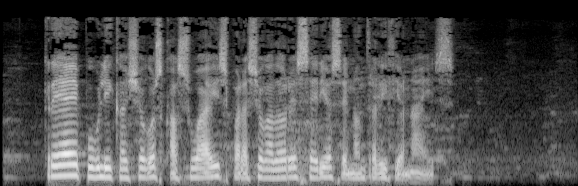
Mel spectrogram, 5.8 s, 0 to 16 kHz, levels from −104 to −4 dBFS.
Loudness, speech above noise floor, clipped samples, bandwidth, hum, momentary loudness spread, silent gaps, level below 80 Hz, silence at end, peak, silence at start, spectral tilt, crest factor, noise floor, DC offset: -22 LUFS; 40 dB; under 0.1%; 11.5 kHz; none; 13 LU; none; -60 dBFS; 1.25 s; -2 dBFS; 0.5 s; -4.5 dB/octave; 20 dB; -61 dBFS; under 0.1%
